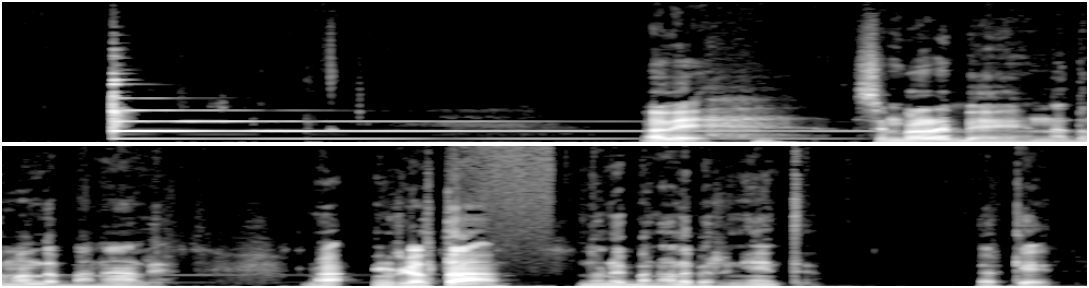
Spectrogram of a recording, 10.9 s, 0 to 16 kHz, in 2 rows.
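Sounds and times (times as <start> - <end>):
service call bell ding at a restaurant kitchen pass: 0.6 - 7.9
speech: 3.2 - 6.3, 6.9 - 9.6, 10.3 - 10.8.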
